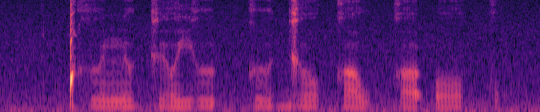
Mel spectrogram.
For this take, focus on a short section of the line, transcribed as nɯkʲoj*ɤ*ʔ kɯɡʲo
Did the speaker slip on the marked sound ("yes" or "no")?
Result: yes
